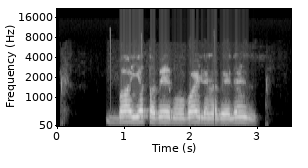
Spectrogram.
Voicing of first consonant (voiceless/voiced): voiced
